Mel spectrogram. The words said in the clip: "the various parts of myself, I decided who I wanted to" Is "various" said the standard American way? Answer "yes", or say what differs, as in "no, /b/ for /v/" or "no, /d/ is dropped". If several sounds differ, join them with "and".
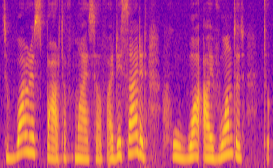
no, /w/ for /v/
